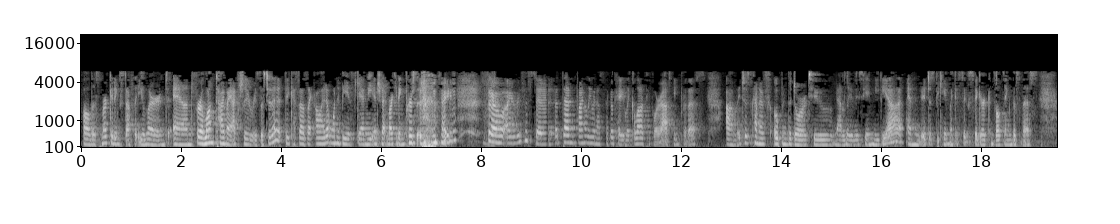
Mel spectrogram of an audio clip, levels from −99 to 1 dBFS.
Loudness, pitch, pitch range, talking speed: -26 LUFS, 195 Hz, 180-230 Hz, 225 wpm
